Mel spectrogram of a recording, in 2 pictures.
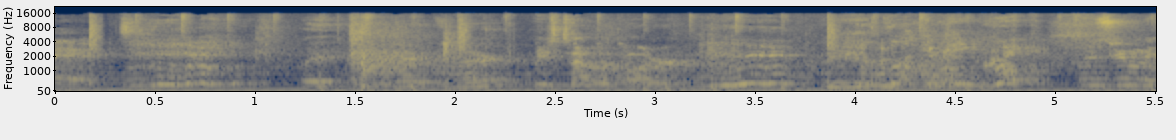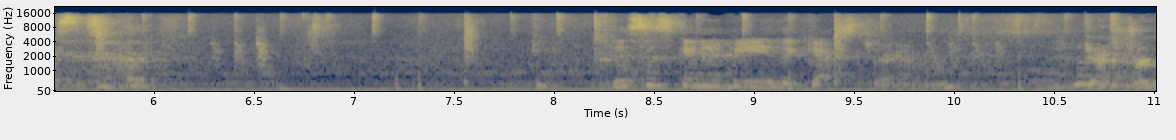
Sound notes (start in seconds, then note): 3.2 laughs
